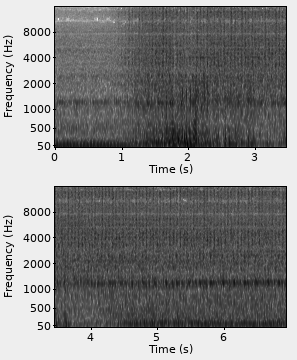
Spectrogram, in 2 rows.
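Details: 7.3 diesel truck after high pressure oil pump replacement, reservoir pre-filled: catches after short crank and settles into steady even idle clatter, no misses or knocks; runs healthy.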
